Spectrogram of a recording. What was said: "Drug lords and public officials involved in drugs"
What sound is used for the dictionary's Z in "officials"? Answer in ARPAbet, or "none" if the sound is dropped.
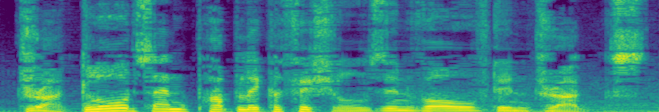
Z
